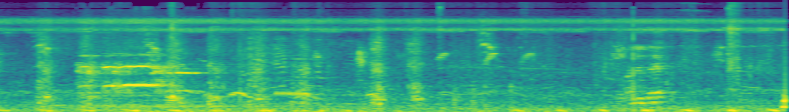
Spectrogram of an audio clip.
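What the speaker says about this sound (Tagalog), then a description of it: "Daming manok." Many chickens in a rural Bicol yard, with roosters crowing at a moderate distance and hens clucking intermittently, under quiet talk and a steady high insect drone.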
